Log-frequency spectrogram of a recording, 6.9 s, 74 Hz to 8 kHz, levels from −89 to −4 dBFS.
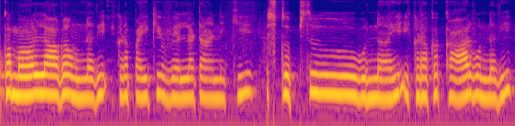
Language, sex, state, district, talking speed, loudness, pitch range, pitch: Telugu, female, Andhra Pradesh, Guntur, 115 wpm, -17 LUFS, 215-245 Hz, 230 Hz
